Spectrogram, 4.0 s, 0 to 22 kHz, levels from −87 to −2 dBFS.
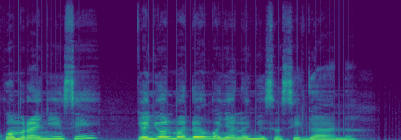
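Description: The filter is restarted on every block, so this speech carries a 21.5 Hz ticking buzz throughout that follows its level, fitting 2048-sample blocks.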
